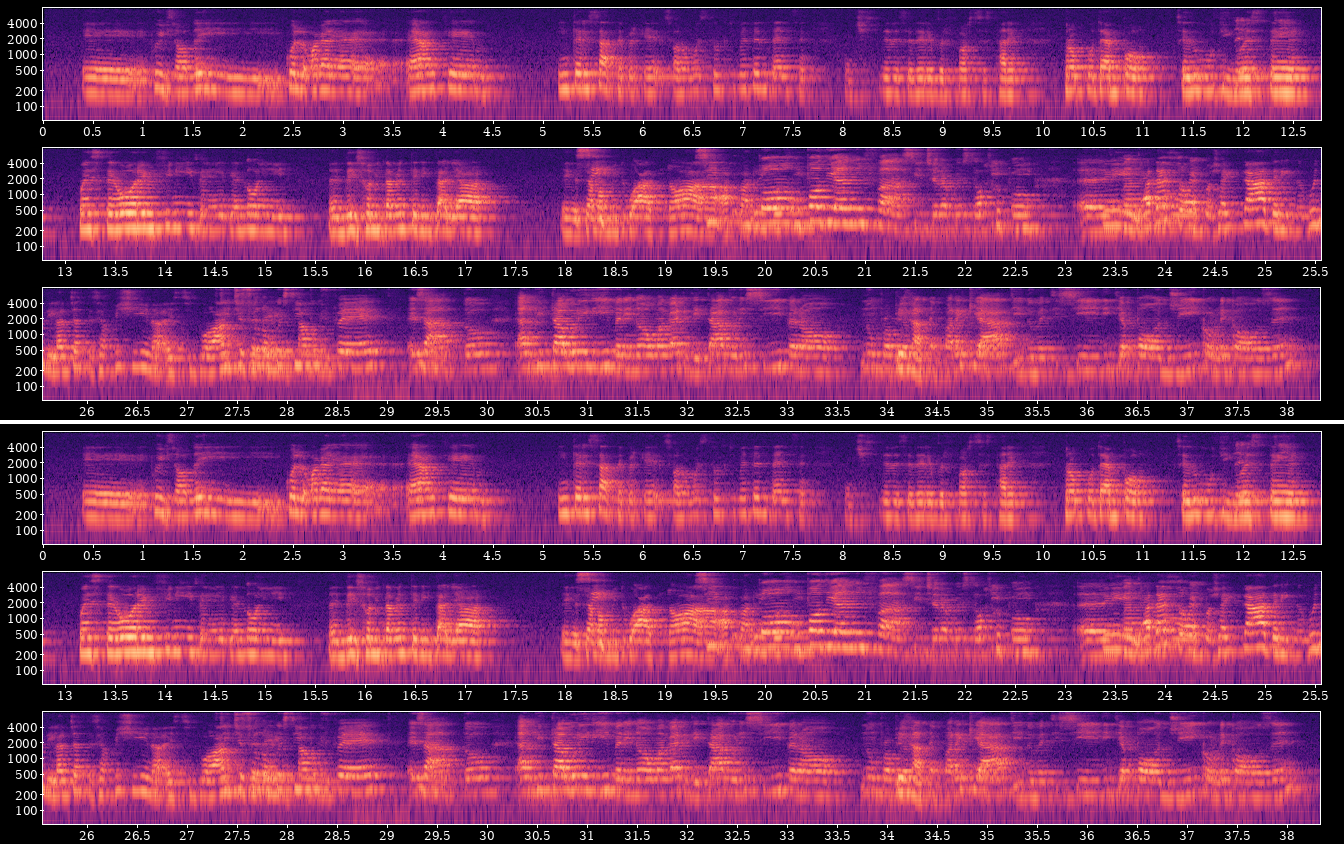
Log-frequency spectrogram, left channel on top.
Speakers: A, on the right; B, on the right.
A: E qui ci sono dei, quello magari è, è anche interessante perché sono queste ultime tendenze, non ci si deve sedere per forza e stare troppo tempo seduti,
B: seduti.
A: queste, queste ore infinite che noi eh, dei- solitamente in Italia eh,
B: Sì,
A: siamo abituati, no? A,
B: sì,
A: a farli
B: un po',
A: così,
B: un
A: un
B: po' di anni fa sì, c'era questo
A: po'
B: tipo
A: subiti.
B: eh,
A: Sì,
B: di matrimoni.
A: adesso ecco, c'è il catering, quindi la gente si avvicina e si può
B: Sì,
A: anche
B: ci sono
A: sedere
B: questi
A: in tavoli.
B: buffet, esatto,
A: Mhm.
B: anche i tavoli liberi, no? Magari dei tavoli sì, però non propriamente
A: Esatto.
B: apparecchiati, dove ti siedi, ti appoggi con le cose.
